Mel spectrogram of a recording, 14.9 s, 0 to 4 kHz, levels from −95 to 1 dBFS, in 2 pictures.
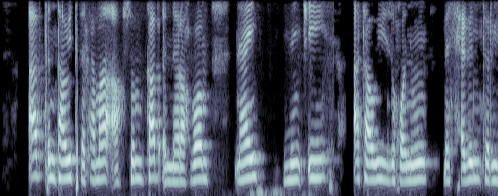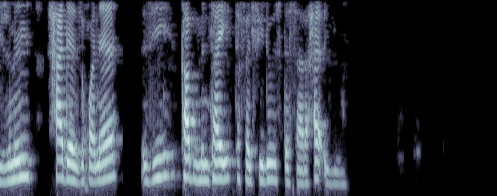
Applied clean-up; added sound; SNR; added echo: neural mask model Resemble Enhance denoiser.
